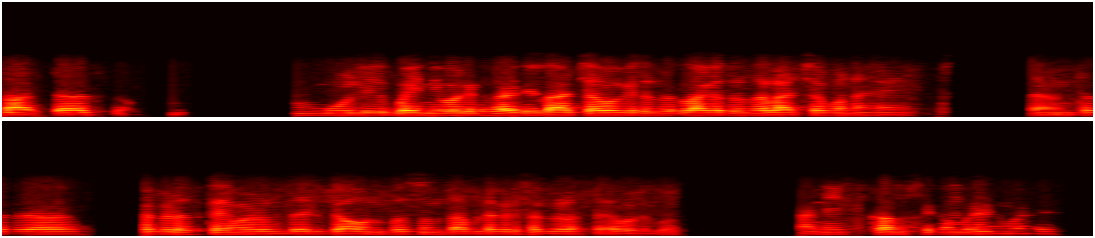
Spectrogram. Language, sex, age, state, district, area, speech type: Marathi, male, 45-60, Maharashtra, Yavatmal, urban, conversation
